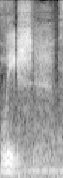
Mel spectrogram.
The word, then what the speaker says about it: lease: as you can see i have leash sticks or lease sticks l-e-a-s-e i've always heard them pronounce leash so once again i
